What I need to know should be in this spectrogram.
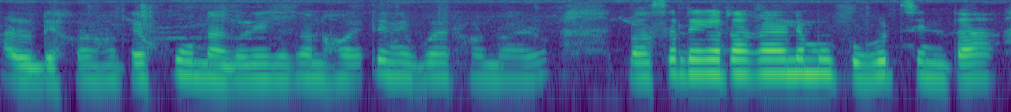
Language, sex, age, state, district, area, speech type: Assamese, female, 30-45, Assam, Morigaon, rural, spontaneous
